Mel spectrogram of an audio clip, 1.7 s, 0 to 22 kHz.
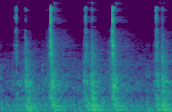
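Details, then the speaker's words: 1999-2004 second-gen Honda Odyssey power sliding door: sharp clicking clunks repeat about every 0.6 seconds as the door tries to hit the floor-level micro switch and won't close or latch; fault is the missing micro switch. "it's trying to hit the micro switch, but it won't work. So that's the fault for this."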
